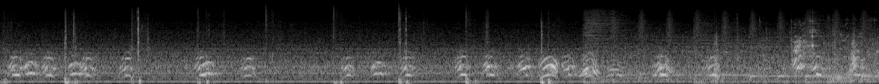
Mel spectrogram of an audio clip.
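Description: Several dogs bark repeatedly outdoors in a yard, sharp yips and woofs overlapping at an uneven pace, moderately loud with a steady low hum in the background.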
